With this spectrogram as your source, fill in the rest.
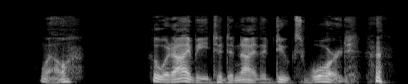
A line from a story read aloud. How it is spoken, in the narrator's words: I chuckled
